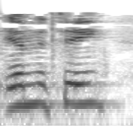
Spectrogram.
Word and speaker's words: enmity: That word enmity, enmity is actually how you say it. I usually get the M and the N mixed up.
